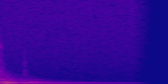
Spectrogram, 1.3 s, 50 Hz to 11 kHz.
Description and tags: Tape Hand Drum 13
Lo-fi tape samples at your disposal.
Jordan-Mills, collab-2, drum, hand, vintage, mojomills, lo-fi, lofi, tape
